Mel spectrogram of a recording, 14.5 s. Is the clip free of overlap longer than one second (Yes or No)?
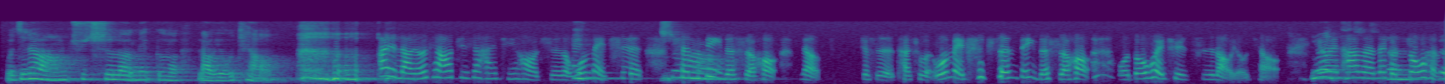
No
